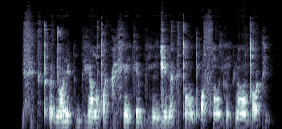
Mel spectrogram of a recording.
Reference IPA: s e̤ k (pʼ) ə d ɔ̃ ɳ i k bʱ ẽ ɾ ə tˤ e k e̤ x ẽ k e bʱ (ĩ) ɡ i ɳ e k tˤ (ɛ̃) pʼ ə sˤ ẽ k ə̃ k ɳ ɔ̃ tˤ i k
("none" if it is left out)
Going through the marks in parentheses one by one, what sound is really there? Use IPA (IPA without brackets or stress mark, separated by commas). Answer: tʼ, ĩ, ẽ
